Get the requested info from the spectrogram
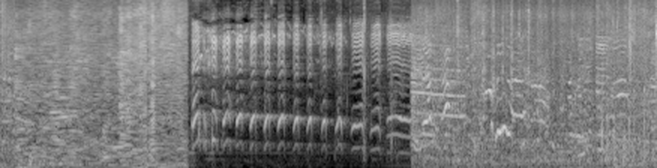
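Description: A baby laughing hard in a quick run of repeated giggles for about three seconds, cut in and cut off abruptly. Before and after it, the busy noise of a crowded ice rink with voices.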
